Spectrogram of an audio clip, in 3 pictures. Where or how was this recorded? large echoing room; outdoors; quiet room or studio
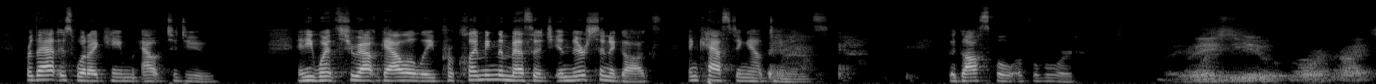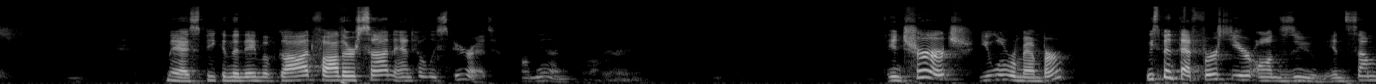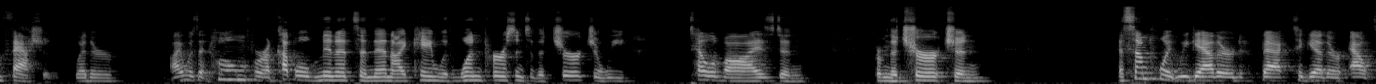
large echoing room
